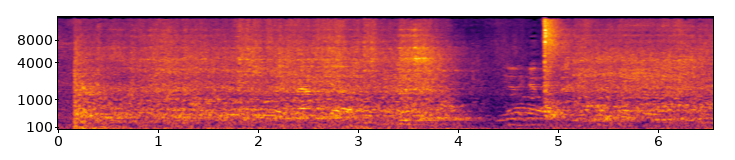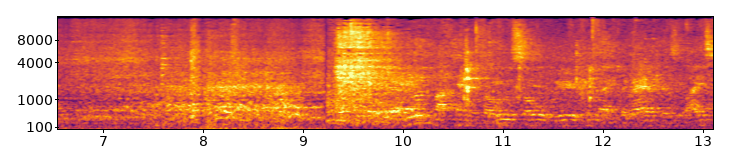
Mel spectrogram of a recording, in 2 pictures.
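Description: Indistinct voices and work noise over a steady low rumble, with a sudden loud knock about eight seconds in; the rumble stops about a second later.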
